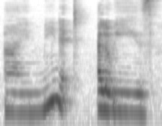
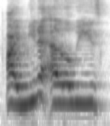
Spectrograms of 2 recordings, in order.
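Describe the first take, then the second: First: Restrained warning from the tutor; tutor's warning. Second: Very loud parroting; child mimicking tutor. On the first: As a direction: warn without raising the voice. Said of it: "And he says". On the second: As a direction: fire the warning right back, loudly. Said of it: "And I say". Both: A narrator's reading.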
